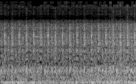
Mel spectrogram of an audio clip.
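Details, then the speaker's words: Audi Q3 2.0 TDI diesel idling after restart: loud rapid sharp knocking; cam plate out/damaged, throwing the timing wrong even when set correctly; P0016 crankshaft position code. "दिया काफी आवाज कर रहा है नकिंग करहा देख सकते हो कितना डेंजर नकिंग कर रहा"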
